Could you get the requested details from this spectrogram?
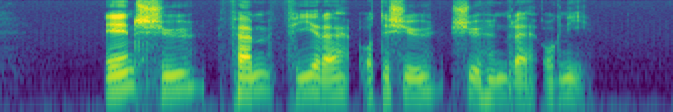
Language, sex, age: Norwegian, male, 40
